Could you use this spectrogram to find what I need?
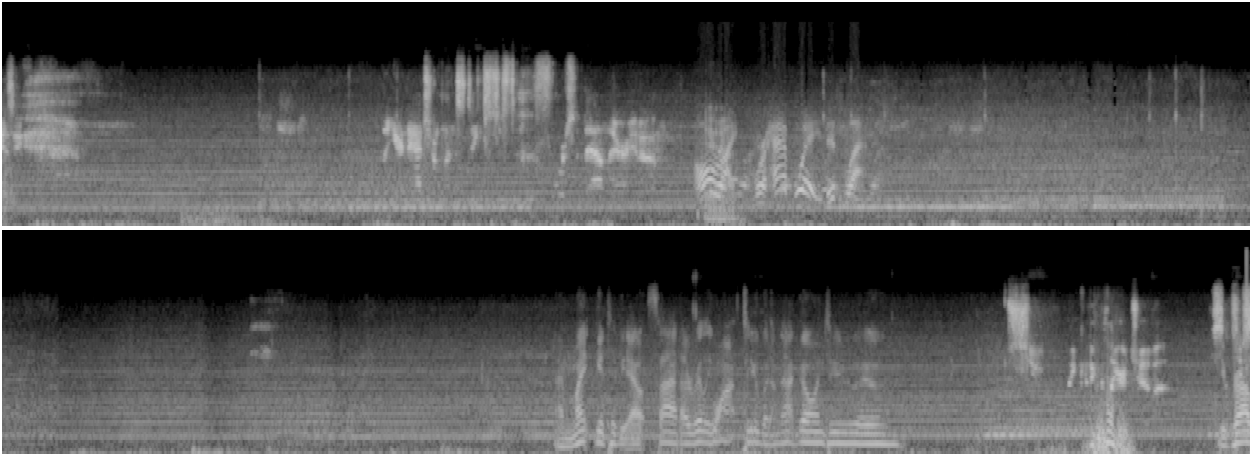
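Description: A race car engine roars at high speed.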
